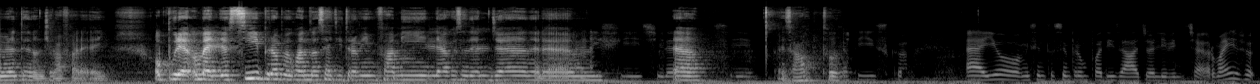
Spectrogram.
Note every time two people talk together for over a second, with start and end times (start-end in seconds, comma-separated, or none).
none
